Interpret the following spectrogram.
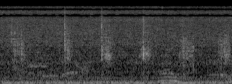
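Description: Diced celery, carrot and onion sizzling steadily in butter and oil in a pot, with a hand-twisted pepper grinder crunching over it about five times.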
